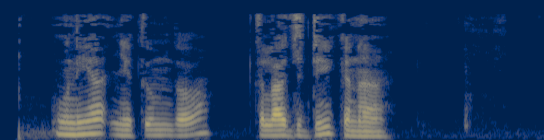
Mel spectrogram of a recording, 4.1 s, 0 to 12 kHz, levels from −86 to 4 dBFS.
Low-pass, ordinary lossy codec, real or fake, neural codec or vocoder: 9.9 kHz; MP3, 32 kbps; fake; vocoder, 22.05 kHz, 80 mel bands, WaveNeXt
